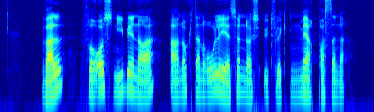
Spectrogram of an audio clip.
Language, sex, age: Norwegian, male, 29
